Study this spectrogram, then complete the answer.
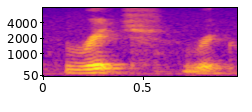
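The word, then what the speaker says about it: Reichs: his last name um Rex Rick or r e i c HS Rich yes I cannot remember what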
